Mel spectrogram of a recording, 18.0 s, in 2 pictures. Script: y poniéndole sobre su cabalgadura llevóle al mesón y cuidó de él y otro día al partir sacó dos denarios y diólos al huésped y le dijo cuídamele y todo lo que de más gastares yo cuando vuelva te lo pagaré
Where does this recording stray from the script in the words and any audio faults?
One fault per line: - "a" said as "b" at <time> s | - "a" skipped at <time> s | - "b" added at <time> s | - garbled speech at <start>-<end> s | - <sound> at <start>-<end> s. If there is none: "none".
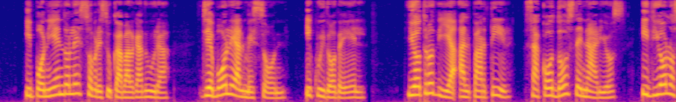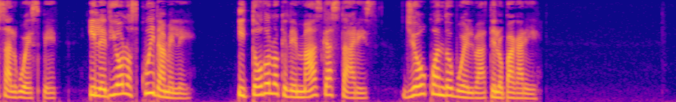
- "dijo" said as "diólos" at 10.4 s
